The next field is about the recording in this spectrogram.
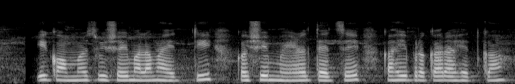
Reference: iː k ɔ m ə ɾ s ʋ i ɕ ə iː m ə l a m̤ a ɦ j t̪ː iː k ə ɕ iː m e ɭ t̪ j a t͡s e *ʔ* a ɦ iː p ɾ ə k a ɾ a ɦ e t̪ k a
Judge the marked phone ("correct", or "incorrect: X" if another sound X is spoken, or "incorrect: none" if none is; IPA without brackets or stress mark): incorrect: k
